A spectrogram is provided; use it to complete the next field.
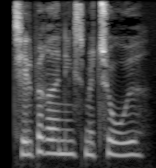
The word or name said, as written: tilberedningsmetode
